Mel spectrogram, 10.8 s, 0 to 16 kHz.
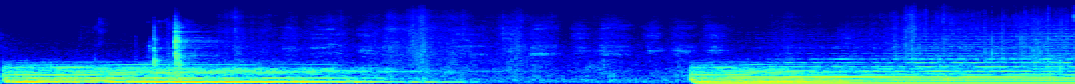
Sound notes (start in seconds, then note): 0.0 ominous ambient music; 3.6 panting; 6.9 dramatic orchestral music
